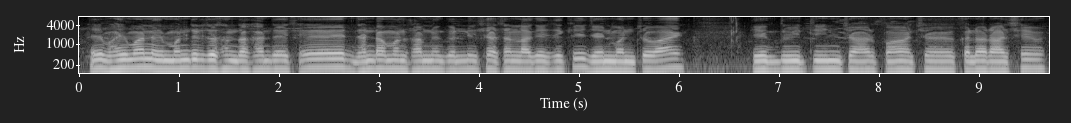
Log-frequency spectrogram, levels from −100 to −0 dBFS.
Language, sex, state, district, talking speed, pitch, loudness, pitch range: Halbi, male, Chhattisgarh, Bastar, 155 wpm, 145 Hz, -29 LUFS, 140-150 Hz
